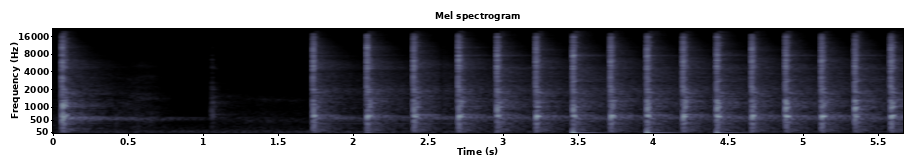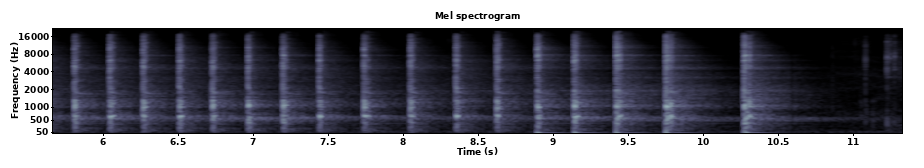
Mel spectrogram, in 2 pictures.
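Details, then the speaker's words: Yamaha 700 Ténéré wheel bearing replacement: new bearing driven into hub with a socket on the outer race, steady sharp hammer blows about once a second; the ring changes as it bottoms out, bearing fully seated. "And you can hear the sound changed when it bottomed out, so it's got nowhere else to go. So we know that it's in all the way."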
